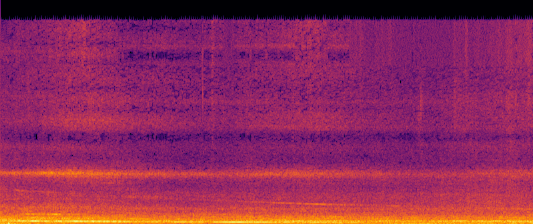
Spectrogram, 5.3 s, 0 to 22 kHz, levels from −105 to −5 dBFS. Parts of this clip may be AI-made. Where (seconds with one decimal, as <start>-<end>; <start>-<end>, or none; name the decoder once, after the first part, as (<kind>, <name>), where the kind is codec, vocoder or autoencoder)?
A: none

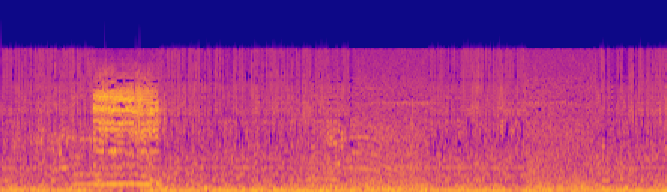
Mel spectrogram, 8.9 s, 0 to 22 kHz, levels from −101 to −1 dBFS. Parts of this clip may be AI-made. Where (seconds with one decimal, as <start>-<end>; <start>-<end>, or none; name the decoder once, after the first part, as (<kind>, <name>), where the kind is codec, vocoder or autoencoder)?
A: 0.0-4.7 (vocoder, BigVGAN v2); 5.7-7.0; 7.9-8.9

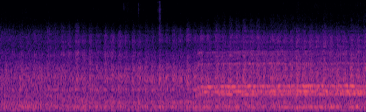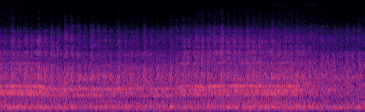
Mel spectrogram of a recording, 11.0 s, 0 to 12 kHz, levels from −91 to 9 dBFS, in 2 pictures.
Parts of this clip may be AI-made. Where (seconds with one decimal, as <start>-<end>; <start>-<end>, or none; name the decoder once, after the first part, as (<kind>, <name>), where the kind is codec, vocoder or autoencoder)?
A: 1.5-2.0 (vocoder, BigVGAN v2); 7.2-9.9

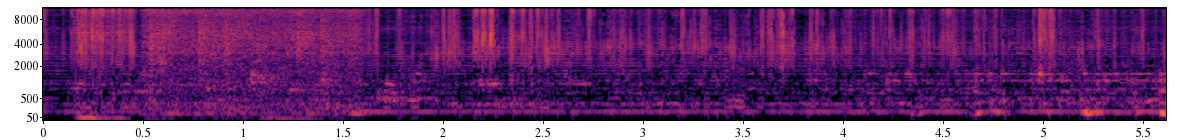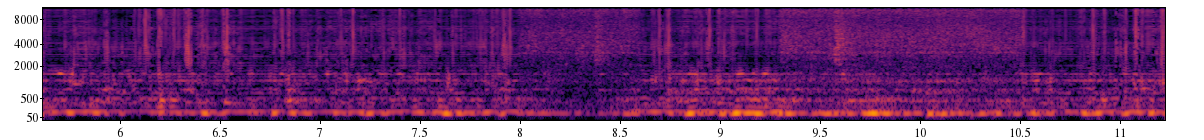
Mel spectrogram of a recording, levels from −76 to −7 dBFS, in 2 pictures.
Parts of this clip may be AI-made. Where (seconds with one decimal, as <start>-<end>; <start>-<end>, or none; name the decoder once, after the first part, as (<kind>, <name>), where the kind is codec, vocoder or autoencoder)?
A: 0.0-0.5 (vocoder, BigVGAN v2); 1.6-8.0; 8.6-9.3; 10.5-11.2

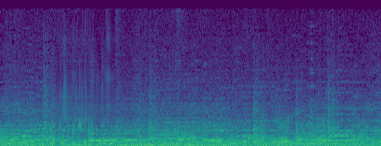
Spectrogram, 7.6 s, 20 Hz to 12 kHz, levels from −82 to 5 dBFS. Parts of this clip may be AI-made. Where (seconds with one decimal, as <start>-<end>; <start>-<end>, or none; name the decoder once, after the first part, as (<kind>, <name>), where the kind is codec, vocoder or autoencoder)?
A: 1.1-2.3 (vocoder, BigVGAN v2)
